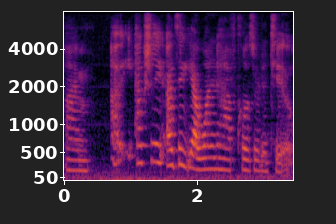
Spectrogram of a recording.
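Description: A woman with an ordinary speaking voice and an American accent talks at a fairly quick pace, her medium pitch carrying lively intonation. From North Carolina. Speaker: podcast host. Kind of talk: casual chat.

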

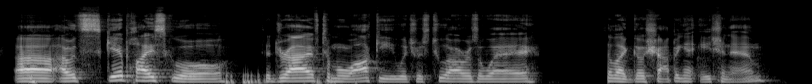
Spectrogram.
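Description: Fairly slow, fairly even speech from a man, medium in pitch, in an ordinary speaking voice. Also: very clean recording, silent background. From Wisconsin, US Midwest. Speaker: fashion brand founder. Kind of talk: casual chat.

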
